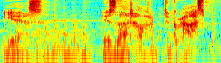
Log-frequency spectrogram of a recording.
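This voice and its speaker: An actor playing a solemn, devout giant captive mage in a fantasy video game, grave and halting in his speech. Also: very deep voice, steady tone, heavily acted. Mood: resigned. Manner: halting, grave, terse, deliberate. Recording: music playing behind the voice.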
